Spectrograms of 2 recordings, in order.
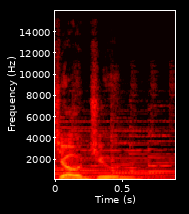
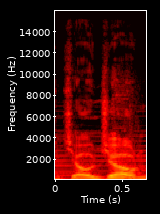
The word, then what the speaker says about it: JoJoon: is you know uh jun's name is pronounced Joan so her name is actually jojan but I keep calling her Joe Jun so her name is her name is Joe Joan it's perfect Joe Taro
